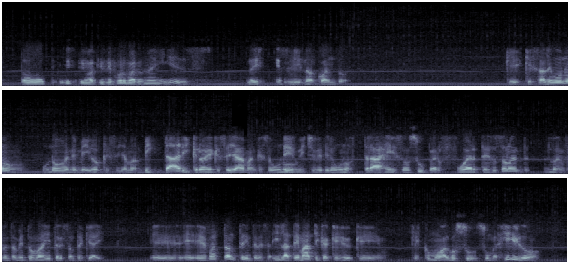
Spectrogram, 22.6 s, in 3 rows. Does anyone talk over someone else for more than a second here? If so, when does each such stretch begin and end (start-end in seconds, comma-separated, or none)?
none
